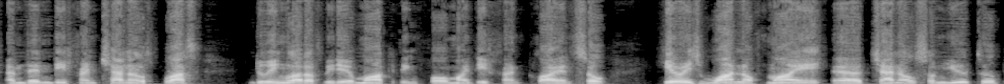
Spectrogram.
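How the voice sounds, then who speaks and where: Finnish man, conference speaker, earnest and halting, dry close sound, mid pitch. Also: fairly bright tone, no echo, poor audio. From Finland. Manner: earnest, halting, with restarts and fillers. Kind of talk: presentation talk.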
